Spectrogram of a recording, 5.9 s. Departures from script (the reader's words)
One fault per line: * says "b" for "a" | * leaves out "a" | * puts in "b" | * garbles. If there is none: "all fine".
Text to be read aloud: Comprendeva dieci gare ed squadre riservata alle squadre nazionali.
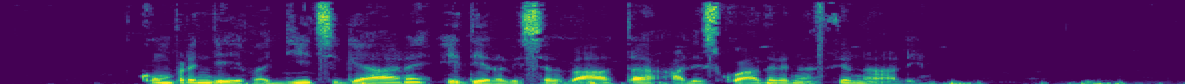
* says "era" for "squadre"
